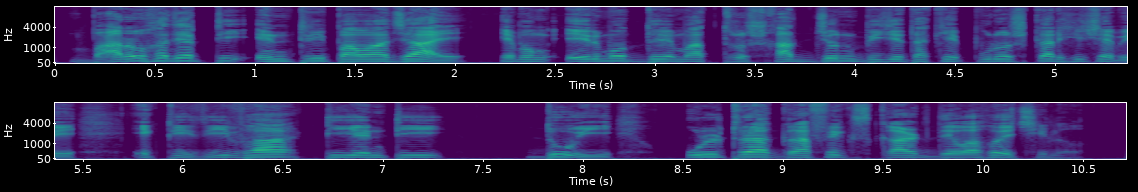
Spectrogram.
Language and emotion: Bengali, neutral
